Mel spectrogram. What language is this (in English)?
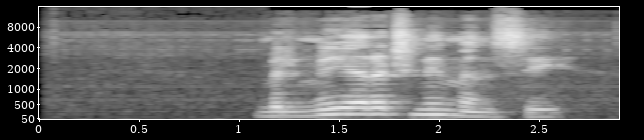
Kabyle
